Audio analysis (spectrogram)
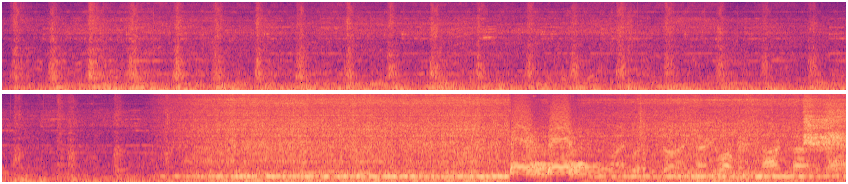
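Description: A steam train engine originally built to burn wood runs at the Midwest Old Threshers Reunion, with rhythmic chuffing and mechanical clatter, then a loud sustained hiss of venting steam, with talk mixed in.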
